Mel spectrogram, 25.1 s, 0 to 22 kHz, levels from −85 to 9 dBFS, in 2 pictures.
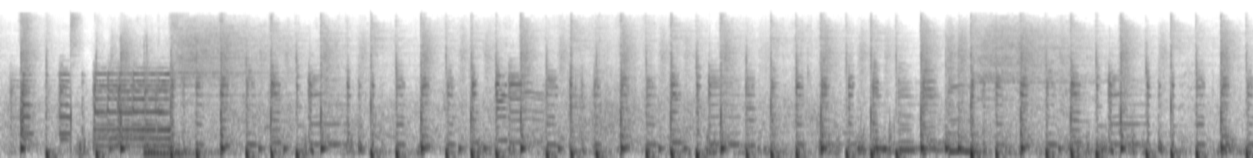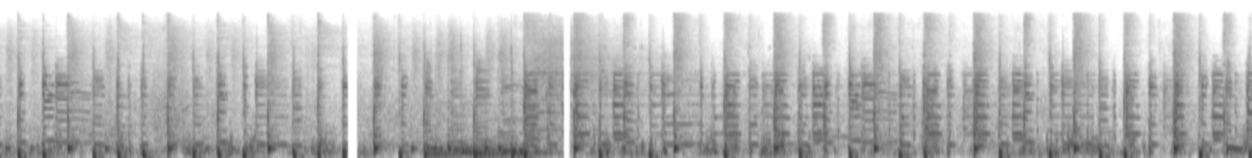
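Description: Bluetooth stall at 16.00 to 16.11 s and again at 18.16 to 18.23 s: the sound drops to dead silence for about 107 ms, then about 71 ms, before carrying on. The likely cause is radio interference holding back packets on the wireless link, so the receiving headphones' buffer emptied and playback halted until the retransmitted audio arrived. Each gap is a clean cutout rather than a fade, with the sound resuming abruptly afterwards.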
